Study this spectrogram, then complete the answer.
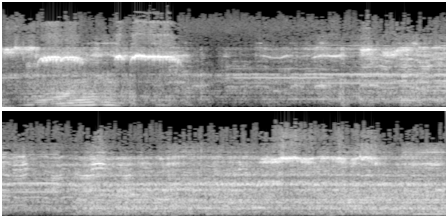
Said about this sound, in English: There'll be plenty of traffic tonight, so let's get an early start to the theater. Here's my cab, won't you step in? All right, driver, up Broadway.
